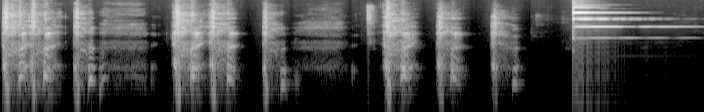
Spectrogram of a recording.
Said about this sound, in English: I just needed a cough. You know how sometimes when you cough and it gets you, like, pushes you over the top? It's like when you swing the hammer thing at the fair.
